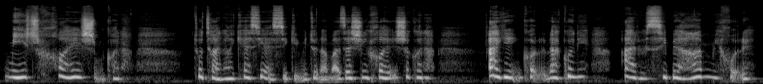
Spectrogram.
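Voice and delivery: whispered plea, voice close to crying; near tears. A narrator's reading. Sister begging brother, near tears. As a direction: beg on the edge of tears. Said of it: "اشکش راه بیفتد".

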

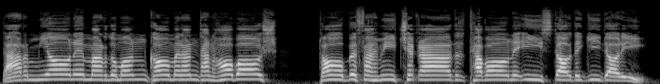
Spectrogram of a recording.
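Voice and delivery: high, forceful declamation; loud reading. A narrator's reading. Knox reads his line out before kicking the ball, loudly. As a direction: proclaim the verse at full voice. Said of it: "با صدای بلند خواند".

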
